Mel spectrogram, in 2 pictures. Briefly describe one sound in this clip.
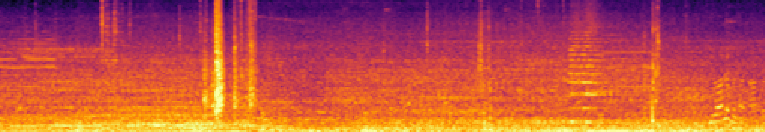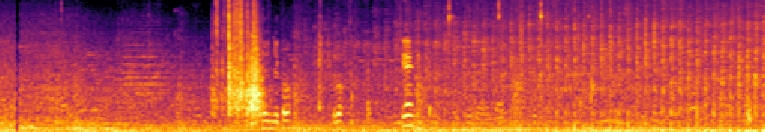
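Metal tools clink and scrape against a motorcycle engine.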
